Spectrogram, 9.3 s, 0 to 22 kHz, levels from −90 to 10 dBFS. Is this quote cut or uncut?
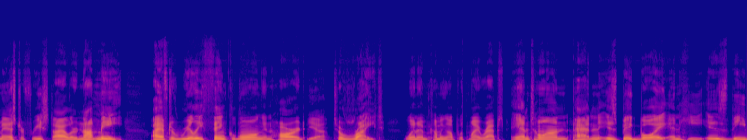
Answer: cut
